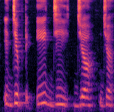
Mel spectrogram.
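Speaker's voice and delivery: इजिप्ट then letters E जी J said slowly; spelling it out. Shown as a demonstration. Teacher spelling इजिप्ट for students. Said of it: "आप देख सकते हो".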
